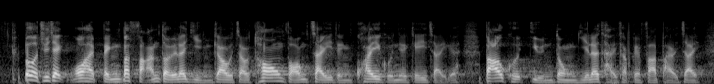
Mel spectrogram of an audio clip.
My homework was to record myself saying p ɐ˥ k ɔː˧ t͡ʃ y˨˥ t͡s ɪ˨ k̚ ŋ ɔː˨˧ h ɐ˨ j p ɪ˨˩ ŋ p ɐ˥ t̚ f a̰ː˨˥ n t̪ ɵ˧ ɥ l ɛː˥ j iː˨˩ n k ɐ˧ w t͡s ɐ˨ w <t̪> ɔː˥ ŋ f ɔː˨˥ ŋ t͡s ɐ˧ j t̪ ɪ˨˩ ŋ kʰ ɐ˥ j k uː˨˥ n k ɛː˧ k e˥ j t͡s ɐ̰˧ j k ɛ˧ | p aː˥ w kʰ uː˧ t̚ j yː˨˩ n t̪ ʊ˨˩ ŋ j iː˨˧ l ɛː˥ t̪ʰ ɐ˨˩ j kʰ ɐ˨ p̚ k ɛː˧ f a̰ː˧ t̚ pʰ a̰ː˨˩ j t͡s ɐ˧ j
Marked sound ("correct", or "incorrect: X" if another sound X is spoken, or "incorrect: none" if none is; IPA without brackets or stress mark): incorrect: t̪ʰ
